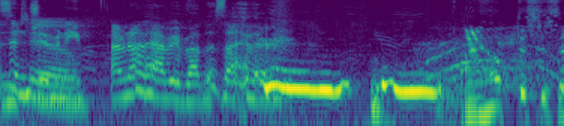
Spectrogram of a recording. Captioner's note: Jiminy sobs more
